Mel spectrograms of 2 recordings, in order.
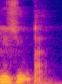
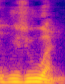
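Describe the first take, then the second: First: A glottal stop sits inside the word. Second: A w sound joins the syllables inside the word. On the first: This is the standard Arabic form. "Yang ada itu mahmus" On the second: This is the Quraysh dialect form. "pakai wawu"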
